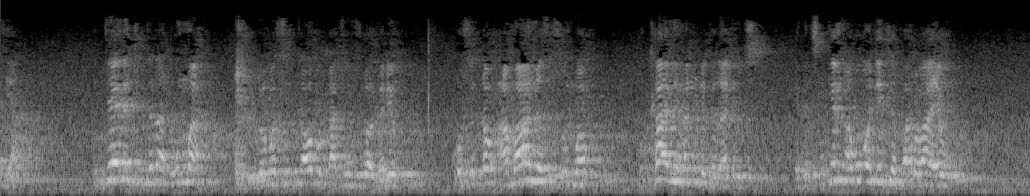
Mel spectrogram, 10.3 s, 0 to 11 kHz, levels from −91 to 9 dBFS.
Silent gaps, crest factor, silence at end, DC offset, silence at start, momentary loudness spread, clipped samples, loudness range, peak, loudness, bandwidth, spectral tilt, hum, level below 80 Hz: none; 18 dB; 0 s; under 0.1%; 0 s; 16 LU; under 0.1%; 2 LU; -4 dBFS; -20 LUFS; 8 kHz; -6 dB/octave; none; -54 dBFS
